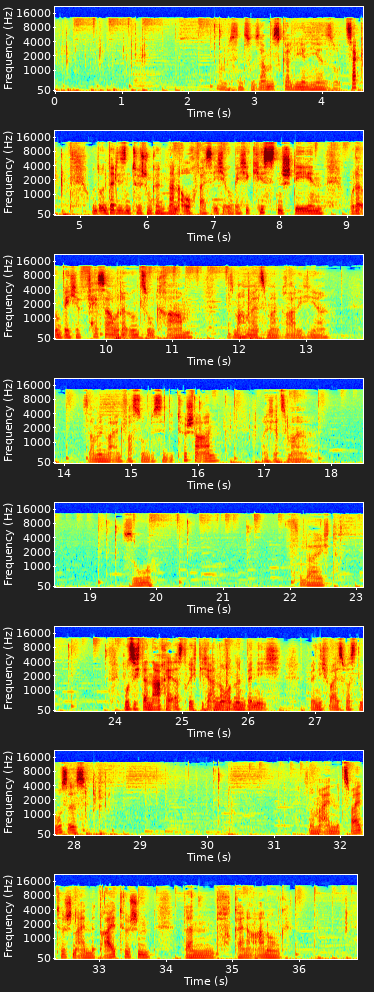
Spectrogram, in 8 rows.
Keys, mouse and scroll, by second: 0.0 a, 0.2 a, 0.5 s, 2.5-3.8 drag, 2.6 a, 4.1 a, 4.5 a, 4.7 Tab, 5.4 a, 10.1 KP_7, 10.7 a, 11.0 a, 12.1 shift+d, 16.0-18.4 drag, 17.2 shift+d, 19.3-24.9 drag, 24.9-25.4 middle drag, 25.4 shift+d, 27.1-29.0 drag, 28.2 shift+d, 30.1-31.6 drag, 33.3-34.4 middle drag, 34.4-36.1 right drag, 36.1-36.8 middle drag.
